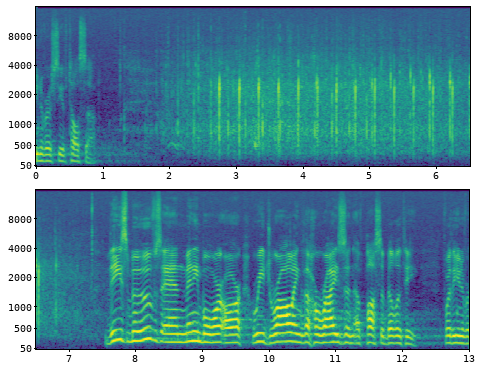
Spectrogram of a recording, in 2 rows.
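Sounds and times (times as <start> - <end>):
audience applauding: 1.6 - 7.4.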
